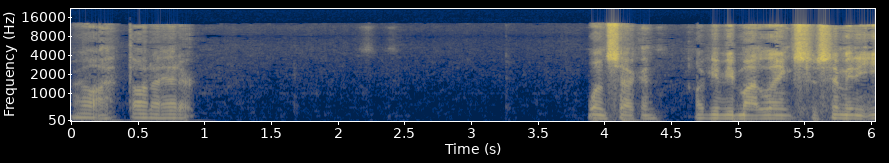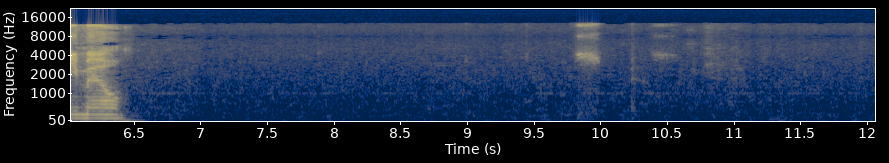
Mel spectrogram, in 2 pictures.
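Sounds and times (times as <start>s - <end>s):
high-pitched squeak: 9.8s - 10.7s.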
